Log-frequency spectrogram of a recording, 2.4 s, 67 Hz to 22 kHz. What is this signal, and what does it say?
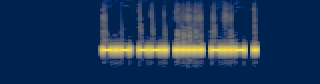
Morse code, heard as a keyed tone, about 52 wpm, 700 Hz. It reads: KG5XE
